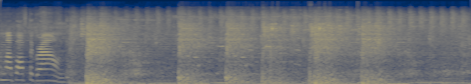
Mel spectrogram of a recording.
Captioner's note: balls thudding; upbeat music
